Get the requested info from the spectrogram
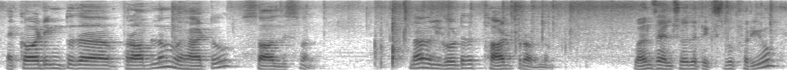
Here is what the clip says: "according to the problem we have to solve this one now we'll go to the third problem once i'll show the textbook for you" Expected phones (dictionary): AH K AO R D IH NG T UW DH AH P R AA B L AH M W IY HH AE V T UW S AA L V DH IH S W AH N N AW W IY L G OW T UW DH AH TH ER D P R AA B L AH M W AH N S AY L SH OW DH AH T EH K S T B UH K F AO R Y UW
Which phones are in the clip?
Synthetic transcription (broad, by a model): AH K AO R D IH NG T UW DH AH P R AA B L AH M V IY HH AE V T UW S AA L V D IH S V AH N N AW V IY L G OW T UW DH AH T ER D P R AA B L AH M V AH N S AY L SH OW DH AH T EH K S T B UH K F AO R Y UW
